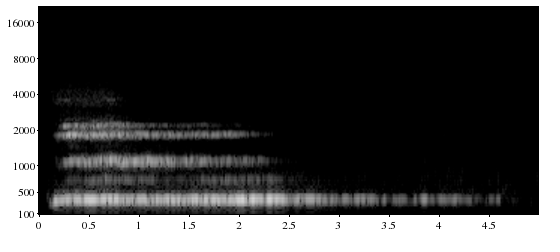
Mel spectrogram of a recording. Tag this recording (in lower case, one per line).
alarm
